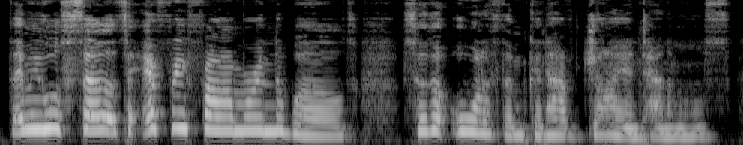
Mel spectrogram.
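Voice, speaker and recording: A woman reading aloud and voicing an excitable, bossy father who shouts his big plans. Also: a little fast. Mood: overexcited. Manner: shouting, overexcited, booming. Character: excitable bossy father, middle-aged man.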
